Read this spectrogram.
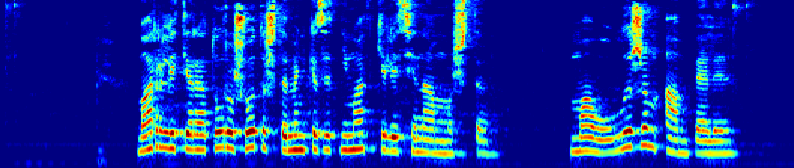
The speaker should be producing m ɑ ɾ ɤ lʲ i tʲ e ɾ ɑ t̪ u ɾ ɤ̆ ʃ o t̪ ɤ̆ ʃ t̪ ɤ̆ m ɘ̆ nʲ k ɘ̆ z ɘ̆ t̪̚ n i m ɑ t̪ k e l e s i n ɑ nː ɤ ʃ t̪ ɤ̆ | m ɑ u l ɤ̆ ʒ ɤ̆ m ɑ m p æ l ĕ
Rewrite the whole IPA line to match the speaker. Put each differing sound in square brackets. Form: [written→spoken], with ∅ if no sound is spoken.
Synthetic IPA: m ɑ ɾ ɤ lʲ i tʲ e ɾ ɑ t̪ u ɾ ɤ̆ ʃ o t̪ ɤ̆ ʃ t̪ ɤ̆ m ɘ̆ nʲ k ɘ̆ z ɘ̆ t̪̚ n i m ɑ t̪ k e l e s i n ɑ [nː→mː] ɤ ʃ t̪ ɤ̆ | m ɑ u l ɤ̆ ʒ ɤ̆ m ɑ m p æ l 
